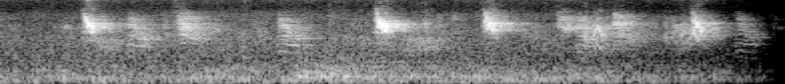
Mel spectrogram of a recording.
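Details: Forest birds in the morning give high, thin chirps at an uneven pace, about one and a half per second, fading out at the end over a faint, low background murmur.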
